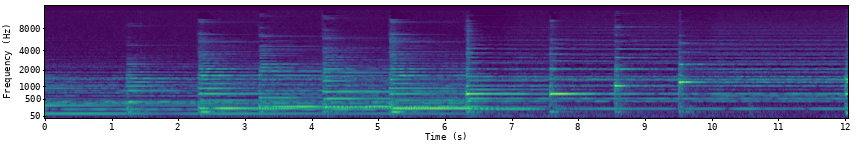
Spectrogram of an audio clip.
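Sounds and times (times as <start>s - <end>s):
low bass note: 0.0s - 12.0s
piano melody: 0.0s - 12.0s.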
